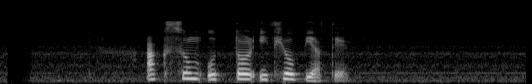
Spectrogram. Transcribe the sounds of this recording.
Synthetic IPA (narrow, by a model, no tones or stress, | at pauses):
aksumut̪ːoɾit̪ʰiopia̰t̪ḛ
